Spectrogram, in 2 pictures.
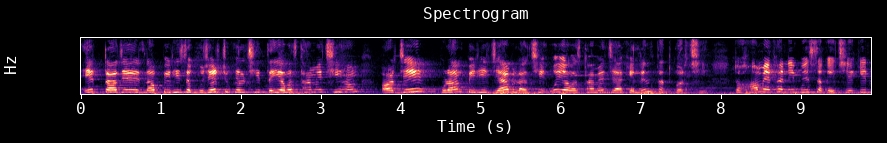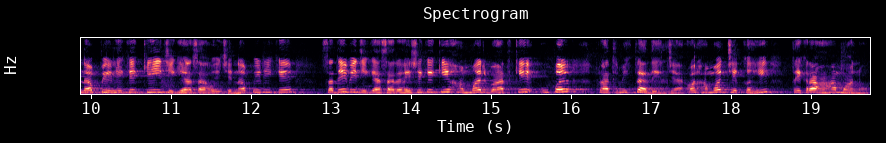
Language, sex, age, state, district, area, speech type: Maithili, female, 30-45, Bihar, Madhubani, rural, spontaneous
